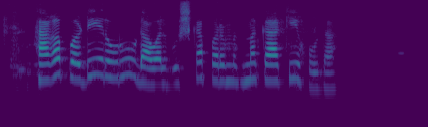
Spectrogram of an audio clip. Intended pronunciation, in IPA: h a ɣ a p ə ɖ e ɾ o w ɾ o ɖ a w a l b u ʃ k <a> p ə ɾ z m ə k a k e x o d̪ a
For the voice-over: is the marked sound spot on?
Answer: yes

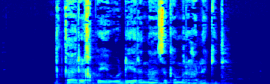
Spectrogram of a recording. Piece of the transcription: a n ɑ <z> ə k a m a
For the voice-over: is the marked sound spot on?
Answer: yes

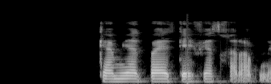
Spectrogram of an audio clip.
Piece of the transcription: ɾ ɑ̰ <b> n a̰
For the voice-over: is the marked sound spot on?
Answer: yes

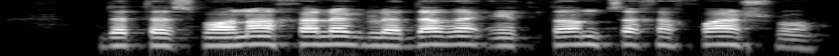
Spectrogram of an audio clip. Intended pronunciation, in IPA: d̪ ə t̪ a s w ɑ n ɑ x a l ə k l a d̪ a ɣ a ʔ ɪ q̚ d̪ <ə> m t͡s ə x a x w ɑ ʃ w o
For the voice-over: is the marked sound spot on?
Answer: no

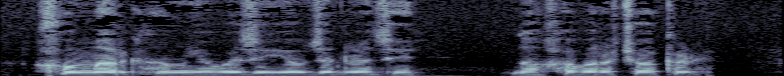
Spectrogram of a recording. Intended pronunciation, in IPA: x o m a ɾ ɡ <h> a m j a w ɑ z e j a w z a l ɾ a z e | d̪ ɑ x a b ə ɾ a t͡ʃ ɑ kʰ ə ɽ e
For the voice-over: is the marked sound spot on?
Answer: yes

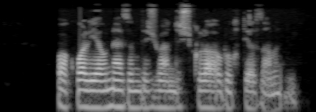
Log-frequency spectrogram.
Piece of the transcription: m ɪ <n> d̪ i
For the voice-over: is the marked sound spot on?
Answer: yes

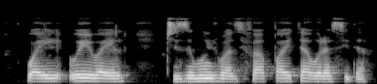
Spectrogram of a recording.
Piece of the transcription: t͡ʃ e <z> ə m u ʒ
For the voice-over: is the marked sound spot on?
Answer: yes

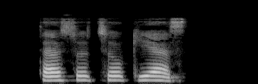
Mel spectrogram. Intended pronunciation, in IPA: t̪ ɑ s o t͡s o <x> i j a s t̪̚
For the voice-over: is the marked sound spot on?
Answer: no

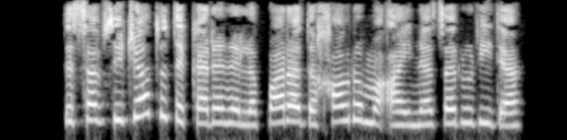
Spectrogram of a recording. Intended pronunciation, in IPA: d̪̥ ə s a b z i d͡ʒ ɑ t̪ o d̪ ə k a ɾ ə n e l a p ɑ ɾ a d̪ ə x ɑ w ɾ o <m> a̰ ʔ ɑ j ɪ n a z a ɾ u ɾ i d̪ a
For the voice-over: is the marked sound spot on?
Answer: yes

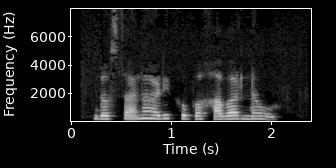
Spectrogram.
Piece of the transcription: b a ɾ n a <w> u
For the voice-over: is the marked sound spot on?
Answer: yes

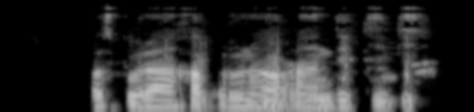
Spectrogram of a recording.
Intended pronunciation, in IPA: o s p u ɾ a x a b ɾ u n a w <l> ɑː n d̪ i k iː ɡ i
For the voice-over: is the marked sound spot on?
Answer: no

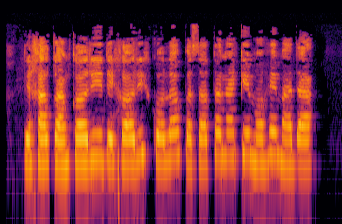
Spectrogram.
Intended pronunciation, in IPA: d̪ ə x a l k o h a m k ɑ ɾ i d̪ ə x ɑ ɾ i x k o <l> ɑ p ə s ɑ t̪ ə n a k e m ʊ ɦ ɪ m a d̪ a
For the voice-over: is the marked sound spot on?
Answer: yes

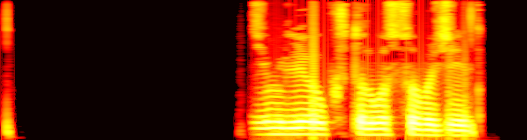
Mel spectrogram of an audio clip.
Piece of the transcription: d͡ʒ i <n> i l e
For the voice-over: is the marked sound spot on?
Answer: no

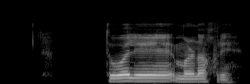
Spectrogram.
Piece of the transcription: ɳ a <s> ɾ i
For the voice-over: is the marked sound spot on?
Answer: no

